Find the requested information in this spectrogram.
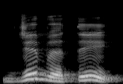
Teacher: এখানে অবশ্যই ধাক্কা মেরে নিচে সাউন্ড আসবে, এটি হচ্ছে কলকলা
